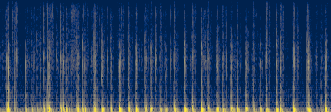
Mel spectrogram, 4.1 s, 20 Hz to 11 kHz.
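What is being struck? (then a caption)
Bead-foam styrofoam roller. Fingertips and nails scratch and tap the surface of a large purple bead-foam styrofoam roller held horizontally close by. About 26 quick, soft, dull taps come in a steady, uneven patter, each a low thump with a faint dry scratchy click on top and almost no ring.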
